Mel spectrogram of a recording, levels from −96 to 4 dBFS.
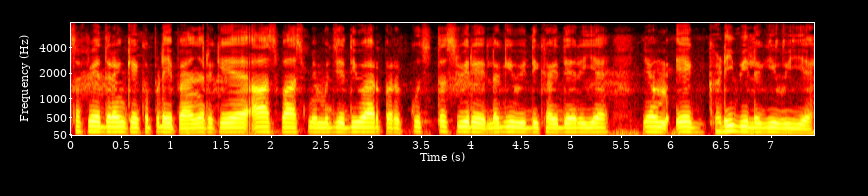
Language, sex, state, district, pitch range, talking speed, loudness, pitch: Hindi, male, Rajasthan, Bikaner, 115-125 Hz, 225 wpm, -16 LUFS, 120 Hz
